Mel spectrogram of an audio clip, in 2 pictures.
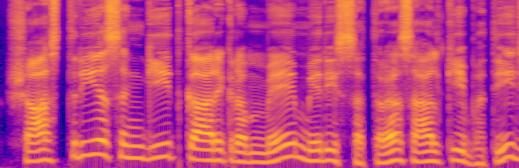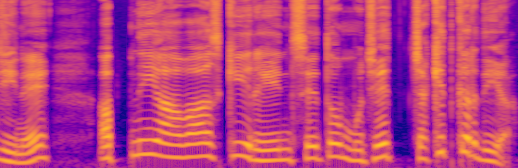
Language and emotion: Hindi, surprised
